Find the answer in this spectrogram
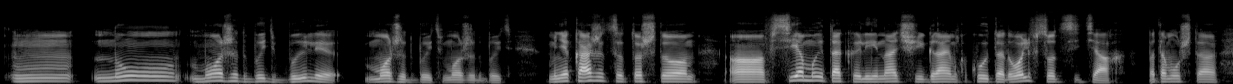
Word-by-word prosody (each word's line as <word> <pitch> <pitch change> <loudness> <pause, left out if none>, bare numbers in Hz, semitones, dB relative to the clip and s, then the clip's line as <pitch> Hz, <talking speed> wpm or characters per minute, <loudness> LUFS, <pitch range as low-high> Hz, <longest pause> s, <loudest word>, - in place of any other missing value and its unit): М, 150 +1 -4 0.2
ну, 185 +4 -2
может 155 +1 -1
быть 135 -1 -6
были, 130 +3 -2 0.2
может 125 -3 -1
быть, 105 0 -8
может 105 -1 -5
быть. 95 +1 -10 0.3
Мне 140 +6 +2
кажется, 160 -3 +4
то, 140 +2 -1
что, 135 -2 +3 0.3
а, 115 0 +6
все 195 - +3
мы 185 -2 -1
так 140 -2 +2
или 130 0 0
иначе 130 -1 +1
играем 125 +1 +2
какую-то 130 -1 -2
роль 145 +8 +2
в 155 - -5
соцсетях, 110 -6 -2 0.2
потому 135 0 -2
что, 120 -3 -2
135 Hz, 125 wpm, -24 LUFS, 120-150 Hz, 0.3 s, а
